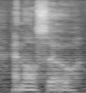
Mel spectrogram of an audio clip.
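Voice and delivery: a hint of a theatrical villain; slow, drawn-out villain delivery. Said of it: "[name]'s villain voice".

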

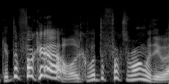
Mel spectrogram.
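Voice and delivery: high, loud exasperated outburst; mock angry yell. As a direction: act out kicking an intruder out. Acts out throwing intruding patient out.

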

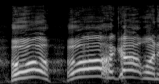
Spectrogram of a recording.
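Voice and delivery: high, loud whoops; imitating an excited catch; excited fisherman. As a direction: yell it like a fish just hit. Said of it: "he's all excited".

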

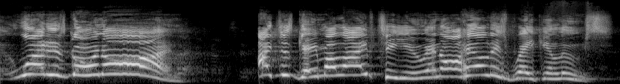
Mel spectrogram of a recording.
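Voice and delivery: high, loud, slow wail; anguished outcry. Retold or imitated. Abandoned boyfriend crying out loud and high in anguish. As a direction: cry it out in disbelief. Girlfriend left him.

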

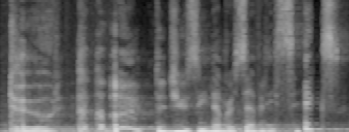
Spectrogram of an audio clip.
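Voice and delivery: low, stunned confiding to a teammate; mock-dumbstruck eighth grader; awestruck schoolboy. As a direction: share alarming news with a friend. Boy awed by a huge opponent.

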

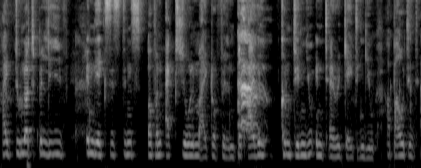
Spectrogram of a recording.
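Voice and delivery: put-on German-accented, menacing interrogation; Werner Herzog interrogator. Playing Werner Herzog as a Nazi interrogating a friend, in a heavy German accent. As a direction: grill them about the microfilm like Herzog. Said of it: "Werner Herzog as a Nazi interrogating you".

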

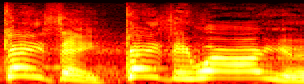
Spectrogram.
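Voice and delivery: husband calling for his wife in the water; calling out anxiously. Retold or imitated. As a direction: call out searching the water. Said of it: "I'm like".

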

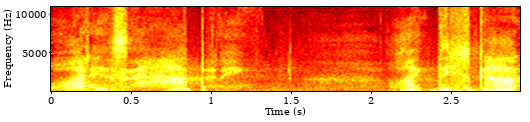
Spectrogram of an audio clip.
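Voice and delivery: high, whispered disbelief; amazed whisper. Retold or imitated. Preacher retells his bewilderment at cheering crowds, amazed whisper. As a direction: whisper it in hushed astonishment.

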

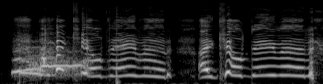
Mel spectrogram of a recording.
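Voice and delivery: high, slow laughing shout. Real, not acted. Laughing loud at her co-host's reaction. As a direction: crow it out through laughter. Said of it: "I said that that way just for you".

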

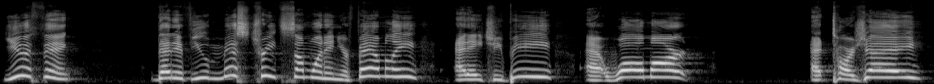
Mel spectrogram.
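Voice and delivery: high, emphatic pulpit delivery; full-force preaching. Real, not acted. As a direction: drive the point home in stretched phrases.

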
